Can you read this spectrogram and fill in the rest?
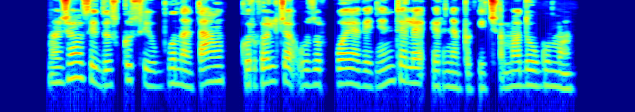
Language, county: Lithuanian, Šiauliai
